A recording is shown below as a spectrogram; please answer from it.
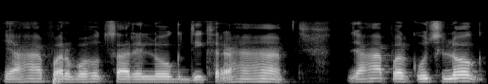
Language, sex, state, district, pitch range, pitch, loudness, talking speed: Hindi, male, Jharkhand, Palamu, 125-135 Hz, 130 Hz, -17 LUFS, 145 wpm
